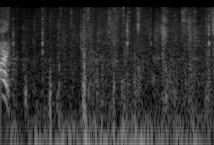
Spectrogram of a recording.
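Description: Footsteps of several people hurrying over dirt and gravel, irregular scuffs and taps over a low rumble.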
